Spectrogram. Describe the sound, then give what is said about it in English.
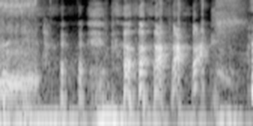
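A voice blows a sputtering, buzzy raspberry imitating a fart, in several choppy bursts, with a bit of chuckling mixed in. “Godzilla fart!”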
